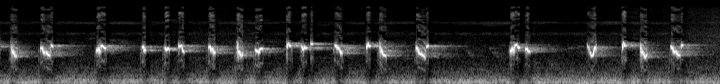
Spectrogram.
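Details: Yellow-vented bulbul (trucukan) in full fighting-mood song, played as a lure so other birds respond. Lively, liquid chirps tumble out several per second, with a few brief breaks, over a quiet background hum.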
